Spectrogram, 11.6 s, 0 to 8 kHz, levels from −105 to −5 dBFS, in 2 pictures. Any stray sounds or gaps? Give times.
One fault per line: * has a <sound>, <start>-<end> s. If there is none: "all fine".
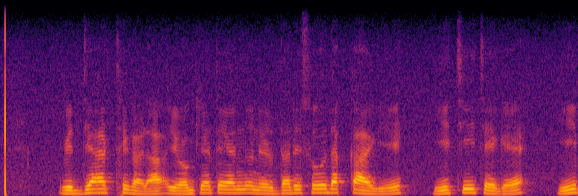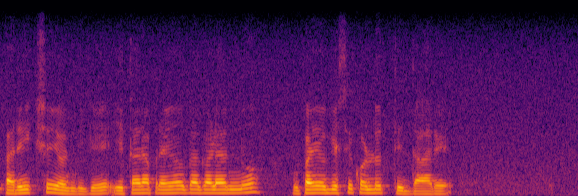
all fine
